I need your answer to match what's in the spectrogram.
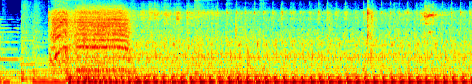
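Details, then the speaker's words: ATV started in gear creeps on its own and sometimes stalls when braking. Quick, uneven idle at three to four beats a second; centrifugal clutch drag, possibly from a loosened clutch nut or the springs under the clutch weights. "sin que las del aire camina sola y cuando frenamos a veces de pronto se apaga cosa que no sucede si todo está funcionando bien"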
